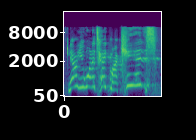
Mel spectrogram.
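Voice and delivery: high-pitched, outraged challenge; acted-out indignant outburst. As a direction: flare up in disbelief. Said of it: "I wanted to say".

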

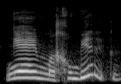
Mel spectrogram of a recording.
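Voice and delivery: ordinary delivery

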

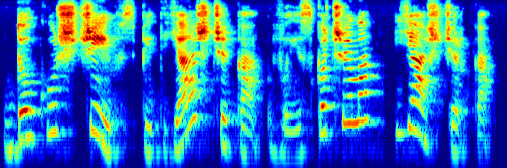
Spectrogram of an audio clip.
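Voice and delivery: slow, careful tongue-twister reading; tongue twister read slowly. Shown as a demonstration. Teacher to class, slowly reading a tongue twister. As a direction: read each word of the twister slowly and clearly. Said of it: "читаємо скоромовку".

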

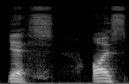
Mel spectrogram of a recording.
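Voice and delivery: normal talking voice

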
